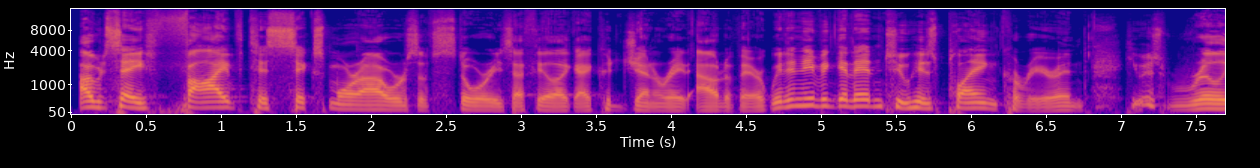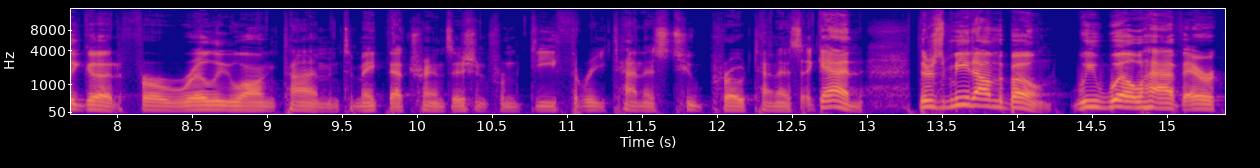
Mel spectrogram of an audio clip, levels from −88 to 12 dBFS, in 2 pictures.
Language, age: English, 30-49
